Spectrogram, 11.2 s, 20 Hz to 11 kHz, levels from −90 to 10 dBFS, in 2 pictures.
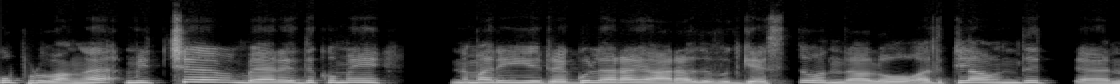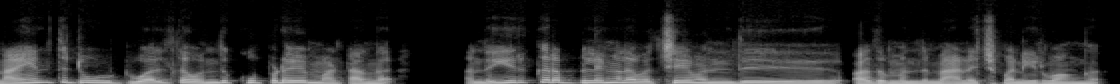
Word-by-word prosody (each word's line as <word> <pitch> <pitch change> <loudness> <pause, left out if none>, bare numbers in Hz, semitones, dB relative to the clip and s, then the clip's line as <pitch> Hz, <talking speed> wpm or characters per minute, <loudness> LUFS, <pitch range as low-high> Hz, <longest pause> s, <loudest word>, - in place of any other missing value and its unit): கூப்பிடுவாங்க. 215 -5 0 0.2
மிச்சம், 305 +6 +1
வேற 220 - +3
எதுக்குமே 260 +2 0 0.4
இந்த 215 - -3
மாரி 230 +1 +1 0.2
ரெகுலரா 230 +2 +2
யாராவது 200 +2 +2
வு - - 0
கெஸ்ட் 200 +6 -4
வந்தாலோ 195 -3 +1
அதுக்கெல்லாம் 225 +4 0
வந்து 215 +3 0 0.3
அ - - -2 0.2
9த் 250 +9 +1
டு - - +1 0.2
12த்த 200 +2 0
வந்து 210 +4 +1
கூப்பிடவே 235 0 +1
மாட்டாங்க. 170 -1 -2 0.4
அந்த 200 +1 -1
இருக்கிற 270 +3 0
பிள்ளைங்கள 240 -1 +2
வச்சே 225 +3 0
வந்து 200 +1 +1 0.5
அத 165 0 0
வந்து 185 +1 0
மேனேஜ் 180 +3 -2
பண்ணிருவாங்க. 160 0 -1
215 Hz, 155 wpm, -23 LUFS, 190-240 Hz, 0.5 s, வேற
